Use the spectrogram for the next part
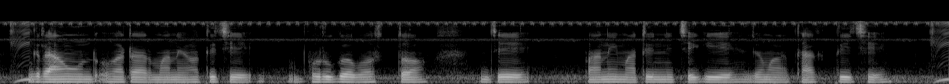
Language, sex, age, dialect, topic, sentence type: Bengali, male, 18-24, Western, agriculture, statement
